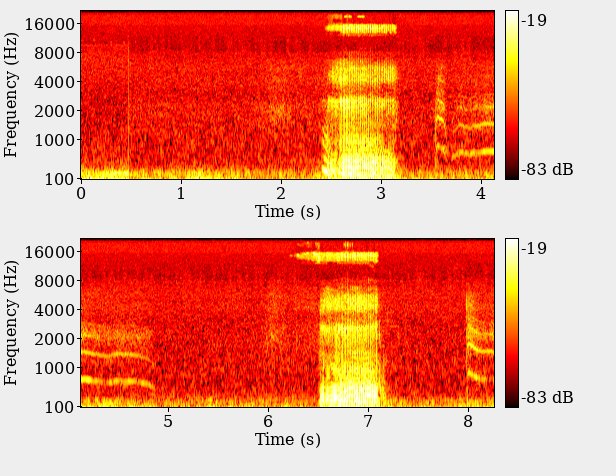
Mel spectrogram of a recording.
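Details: Pekingese dog sneezing: two short, sharp, noisy bursts about four seconds apart, with a faint wavering whine between them over a low background rumble.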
